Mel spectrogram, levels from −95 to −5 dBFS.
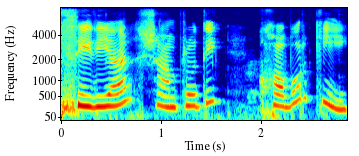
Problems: constant background noise, background conversations at intervals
